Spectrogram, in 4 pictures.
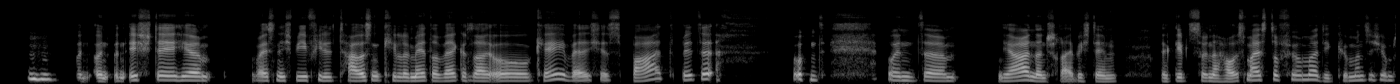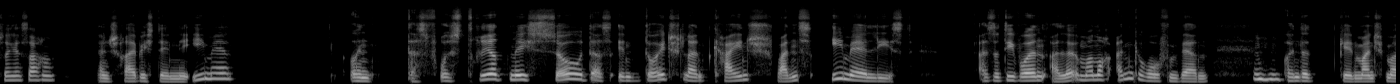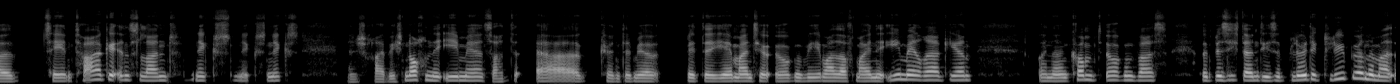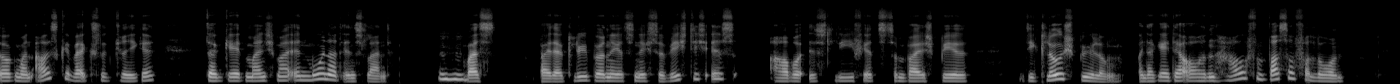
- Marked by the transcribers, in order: other background noise; chuckle; laughing while speaking: "Und"
- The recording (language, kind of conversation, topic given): German, advice, Wie kann ich die Pflege meiner alternden Eltern übernehmen?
